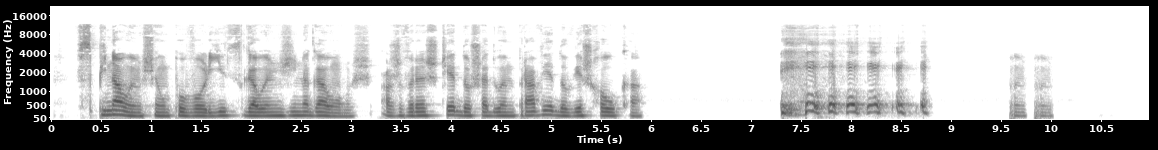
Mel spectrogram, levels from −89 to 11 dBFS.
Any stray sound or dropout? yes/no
yes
